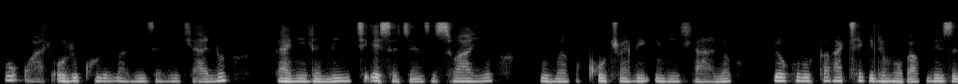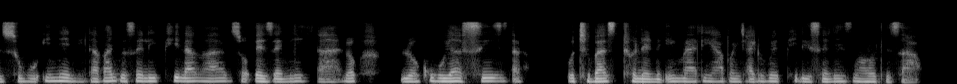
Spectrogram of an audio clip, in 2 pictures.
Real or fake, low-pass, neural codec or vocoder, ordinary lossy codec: fake; 7.2 kHz; codec, 16 kHz, 0.7 kbps, FocalCodec; AAC, 64 kbps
